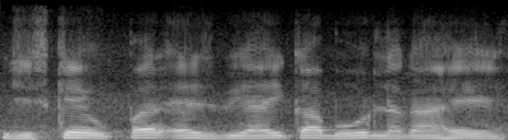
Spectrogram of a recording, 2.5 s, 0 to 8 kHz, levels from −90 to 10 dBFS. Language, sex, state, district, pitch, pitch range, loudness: Hindi, male, Uttar Pradesh, Lucknow, 140 Hz, 135-145 Hz, -16 LUFS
